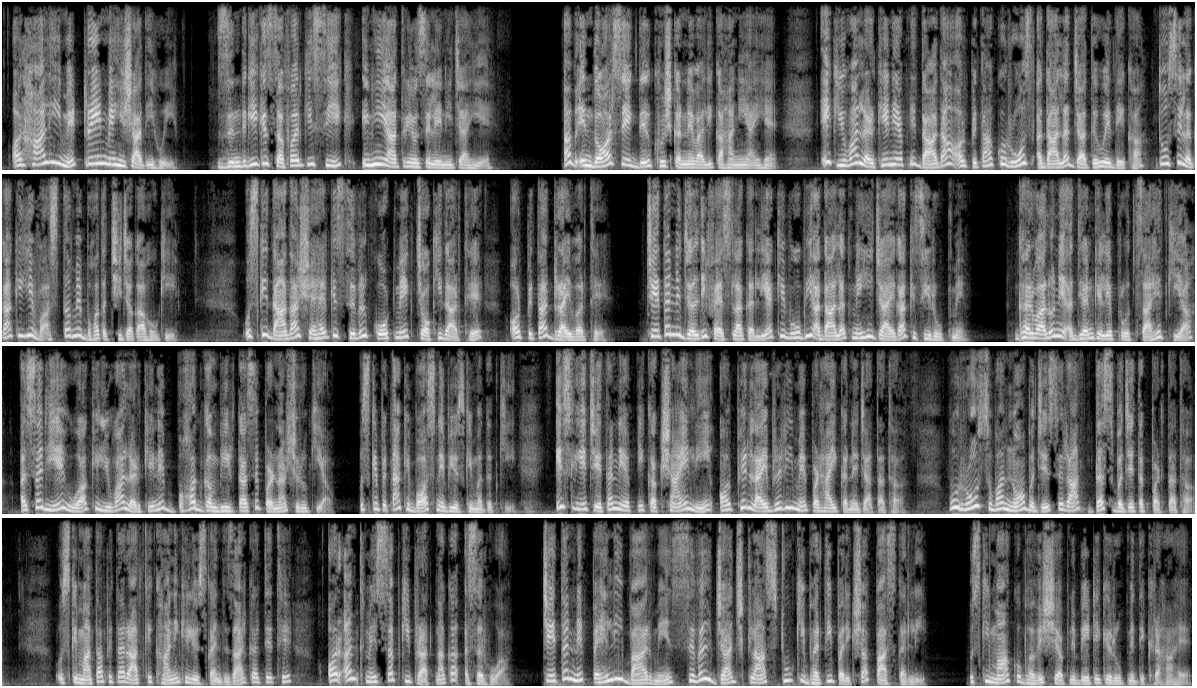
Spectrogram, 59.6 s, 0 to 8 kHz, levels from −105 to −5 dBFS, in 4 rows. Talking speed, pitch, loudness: 190 wpm, 215 Hz, -19 LUFS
